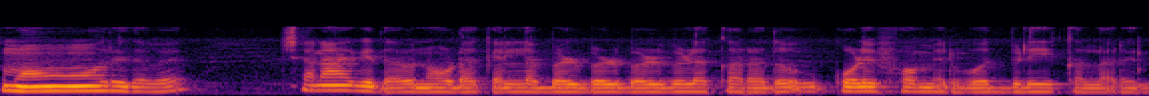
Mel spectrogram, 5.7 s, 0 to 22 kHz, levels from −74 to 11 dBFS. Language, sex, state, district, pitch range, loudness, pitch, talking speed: Kannada, female, Karnataka, Shimoga, 130-150 Hz, -18 LUFS, 130 Hz, 145 wpm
